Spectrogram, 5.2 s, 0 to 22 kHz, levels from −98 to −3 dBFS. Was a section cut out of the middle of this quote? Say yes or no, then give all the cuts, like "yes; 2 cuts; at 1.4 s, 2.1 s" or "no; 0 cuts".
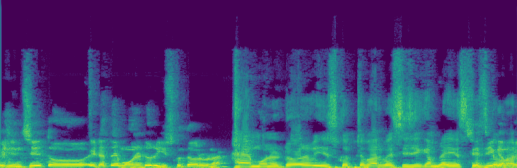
no; 0 cuts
